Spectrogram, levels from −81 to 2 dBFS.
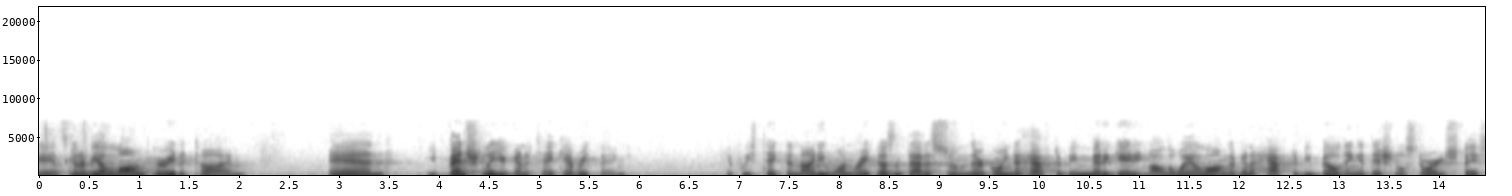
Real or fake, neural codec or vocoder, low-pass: real; none; 7.2 kHz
